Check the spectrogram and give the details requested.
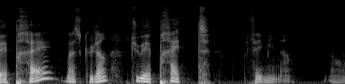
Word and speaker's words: prête: Okay, and for the feminine form, it would be tu es prête. Okay, so at the end, you just add this t. Okay, pronunciation of the t. Okay, tu es prêt, masculin. Tu es prête, féminin.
